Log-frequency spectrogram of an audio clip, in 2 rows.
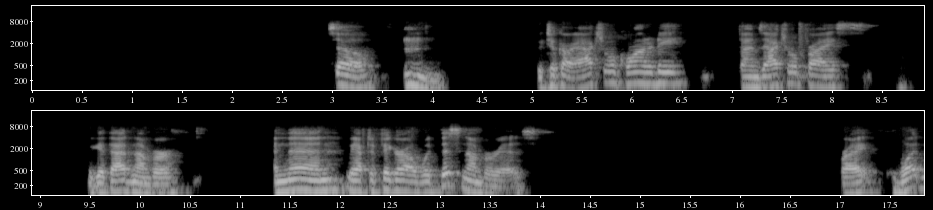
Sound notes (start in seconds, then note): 3.7 cough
